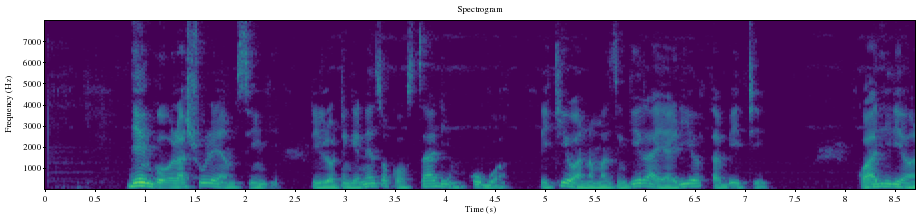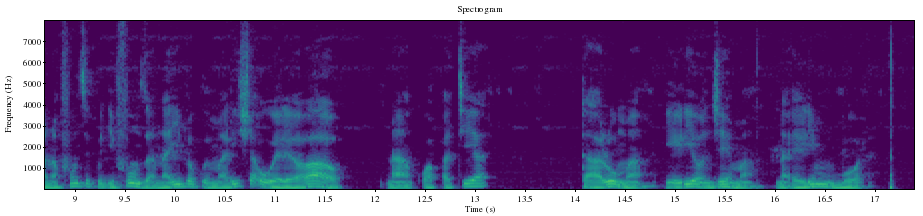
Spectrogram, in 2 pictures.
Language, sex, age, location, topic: Swahili, male, 25-35, Dar es Salaam, education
